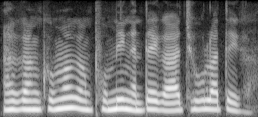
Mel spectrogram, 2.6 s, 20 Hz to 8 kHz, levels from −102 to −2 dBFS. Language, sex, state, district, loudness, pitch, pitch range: Wancho, female, Arunachal Pradesh, Longding, -12 LUFS, 220 Hz, 210-225 Hz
